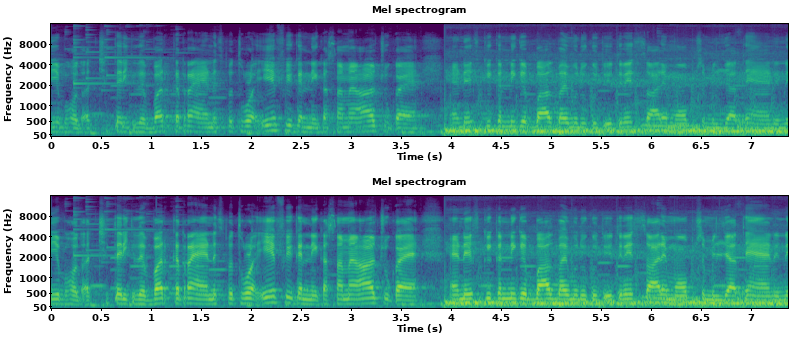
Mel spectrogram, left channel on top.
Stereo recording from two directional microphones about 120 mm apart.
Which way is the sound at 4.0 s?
65° right (ahead or behind).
